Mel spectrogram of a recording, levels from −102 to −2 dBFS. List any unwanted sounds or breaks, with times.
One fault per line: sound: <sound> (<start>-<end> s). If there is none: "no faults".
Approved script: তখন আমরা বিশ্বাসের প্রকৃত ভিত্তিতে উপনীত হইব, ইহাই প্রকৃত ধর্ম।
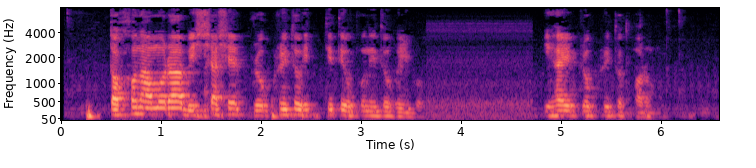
no faults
